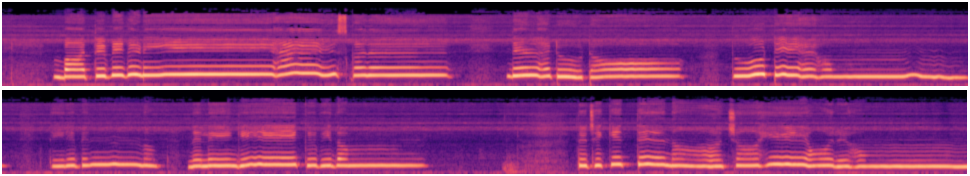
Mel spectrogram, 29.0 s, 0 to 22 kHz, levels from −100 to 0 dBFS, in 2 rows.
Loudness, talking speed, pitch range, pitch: -17 LUFS, 50 wpm, 310-405 Hz, 350 Hz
